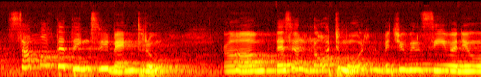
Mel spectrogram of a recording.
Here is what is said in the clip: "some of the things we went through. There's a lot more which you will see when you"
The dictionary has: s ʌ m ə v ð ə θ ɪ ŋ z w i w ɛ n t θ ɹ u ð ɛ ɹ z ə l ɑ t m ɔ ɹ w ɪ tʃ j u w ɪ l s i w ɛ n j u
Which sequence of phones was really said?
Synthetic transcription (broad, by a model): s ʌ m ə v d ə t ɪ ŋ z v i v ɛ n t t ɹ u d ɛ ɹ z ə l ɑ t m ɔ ɹ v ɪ tʃ j u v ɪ l s i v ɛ n j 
